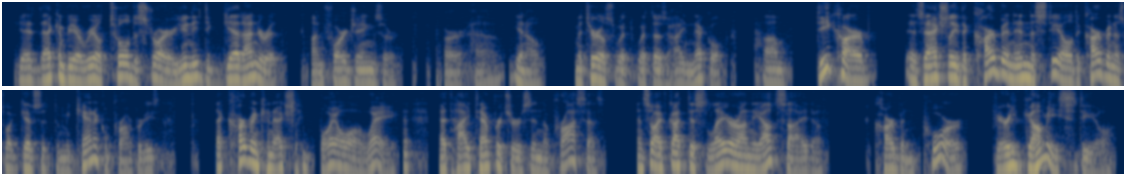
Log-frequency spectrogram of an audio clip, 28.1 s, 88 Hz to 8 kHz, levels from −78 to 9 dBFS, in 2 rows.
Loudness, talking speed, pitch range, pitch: -29 LUFS, 155 wpm, 100-135 Hz, 115 Hz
